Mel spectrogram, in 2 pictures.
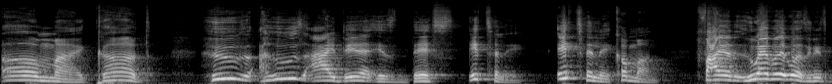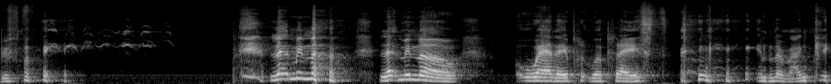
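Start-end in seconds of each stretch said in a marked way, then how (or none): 8.1-16.6 giggling and laughing through the words. Asking viewers where a performance placed in the ranking, giggling while talking. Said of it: "I've got the giggles now".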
